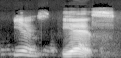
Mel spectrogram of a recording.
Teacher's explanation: la palabra yes ya nunca la vamos a decir con ye con yuca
